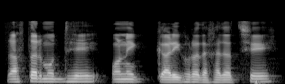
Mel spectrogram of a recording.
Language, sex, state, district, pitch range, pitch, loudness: Bengali, male, West Bengal, Alipurduar, 110-130 Hz, 120 Hz, -19 LUFS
